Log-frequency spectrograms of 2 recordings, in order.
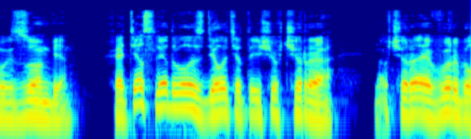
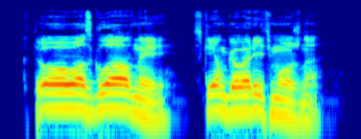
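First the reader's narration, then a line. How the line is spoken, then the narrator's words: Man yelling, commanding voice. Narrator (Russian): заорал мужик с очень хорошо поставленным командным голосом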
